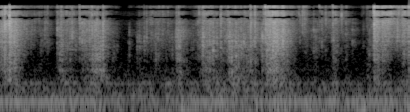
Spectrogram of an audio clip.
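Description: A thin plastic packaging bag and paper wrapping crinkling in several short rustles as the bag is opened and the wrapped bangle is taken out.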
